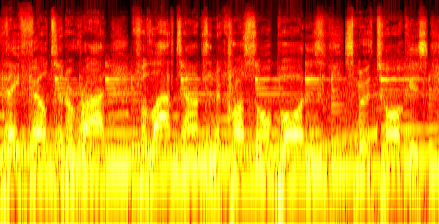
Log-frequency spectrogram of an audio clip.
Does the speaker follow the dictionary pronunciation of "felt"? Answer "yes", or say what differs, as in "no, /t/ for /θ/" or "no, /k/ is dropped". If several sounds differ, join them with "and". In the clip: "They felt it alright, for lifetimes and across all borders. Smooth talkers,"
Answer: yes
